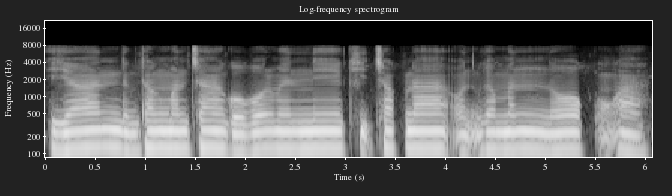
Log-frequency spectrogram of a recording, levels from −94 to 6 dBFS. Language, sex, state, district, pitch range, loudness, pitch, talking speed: Garo, male, Meghalaya, South Garo Hills, 120-125 Hz, -10 LUFS, 125 Hz, 80 wpm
